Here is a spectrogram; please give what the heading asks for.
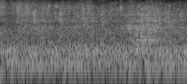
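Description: Water pours in a steady, continuous stream, a fairly loud splashing rush with no pauses and no voices over it.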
